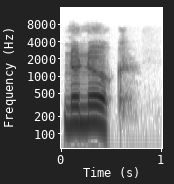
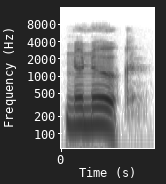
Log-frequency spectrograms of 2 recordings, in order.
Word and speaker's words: nunuk: Nunuk. Nunuk. Don't get lazy and say nunuk. This is nunuk. Short u, long u. Nunuk.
